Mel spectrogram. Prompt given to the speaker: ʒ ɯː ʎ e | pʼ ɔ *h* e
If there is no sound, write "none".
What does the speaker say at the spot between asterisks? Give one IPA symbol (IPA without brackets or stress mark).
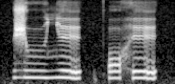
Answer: h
